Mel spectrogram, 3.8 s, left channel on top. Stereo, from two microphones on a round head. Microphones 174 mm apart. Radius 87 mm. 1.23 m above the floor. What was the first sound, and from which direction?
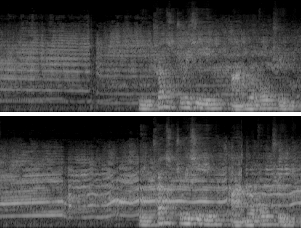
A man speaking, 65° right (ahead or behind).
